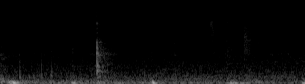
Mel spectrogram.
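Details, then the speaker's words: Craftmade Kinsman three-speed reversible ceiling fan, non-DC motor, on medium speed: quiet hum with soft low knocks about every second, an intermittent rattle that comes and goes. "it does rattle when it's on medium like my mink a dino did at my old house you might be able to hear it rattles sometimes and sometimes it doesn't"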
